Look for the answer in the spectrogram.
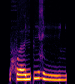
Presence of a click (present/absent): absent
